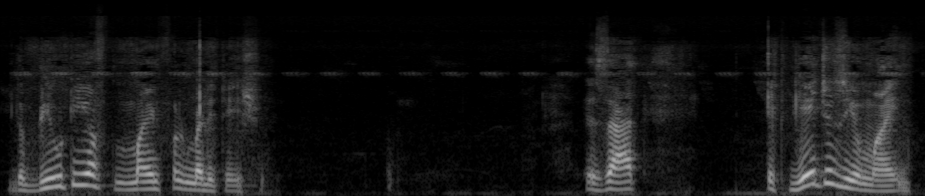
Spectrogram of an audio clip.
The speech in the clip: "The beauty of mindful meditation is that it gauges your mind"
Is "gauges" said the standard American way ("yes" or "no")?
yes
